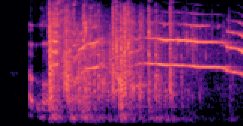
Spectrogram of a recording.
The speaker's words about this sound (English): Oh, that's the door opening.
